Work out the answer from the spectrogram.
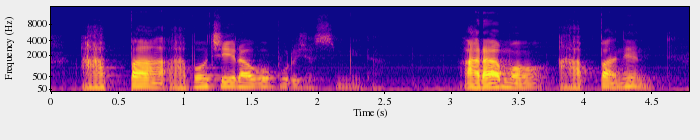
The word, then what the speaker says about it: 아빠: 가지는 기도하실 때 요 아빠 아버지 라고 부르셨습니다 아람어 아빠는 우리말로 아버지 아빠 입니다 발음도 이아람 을 그대로 누리가 따라하면 요 아빠 빠르게 하면 아빠가 됩니다 자녀가 아버지를 부르는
